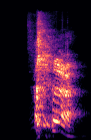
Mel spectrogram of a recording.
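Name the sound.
sneeze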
